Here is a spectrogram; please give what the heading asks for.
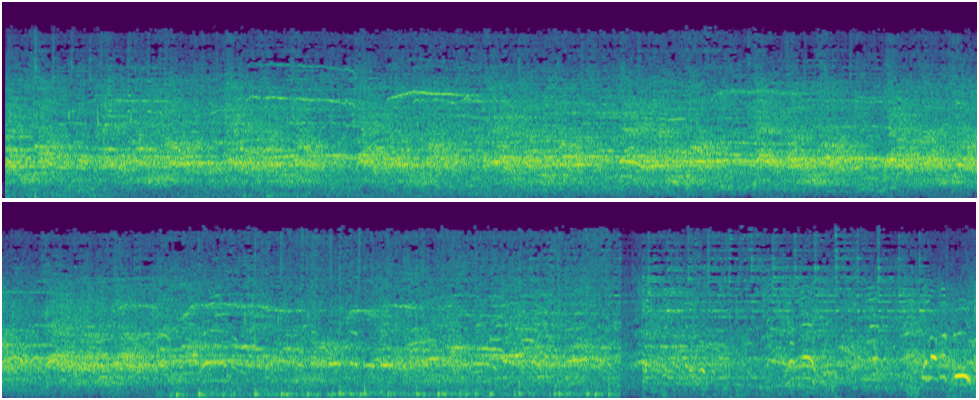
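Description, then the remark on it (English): A large crowd of French people shouts and chants continuously while entering the Potier Town Hall, a dense roar of many overlapping voices at steady high volume, with occasional clinks and a brief dip near the end before the noise swells again. “That was the French entering the actual, the Potier Town Hall.”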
